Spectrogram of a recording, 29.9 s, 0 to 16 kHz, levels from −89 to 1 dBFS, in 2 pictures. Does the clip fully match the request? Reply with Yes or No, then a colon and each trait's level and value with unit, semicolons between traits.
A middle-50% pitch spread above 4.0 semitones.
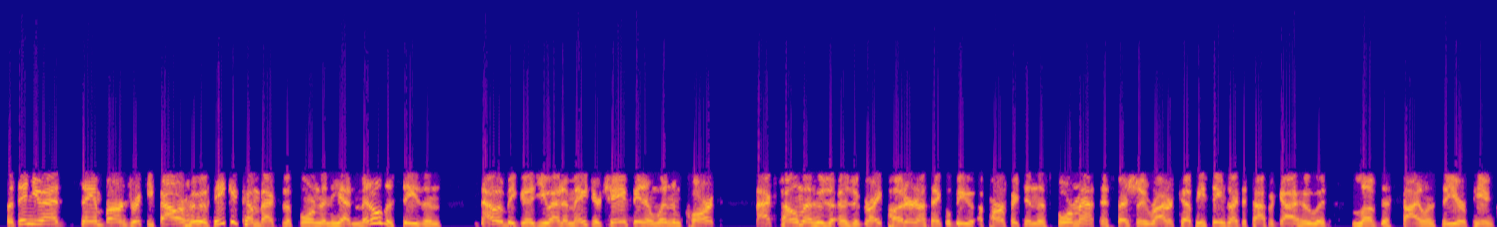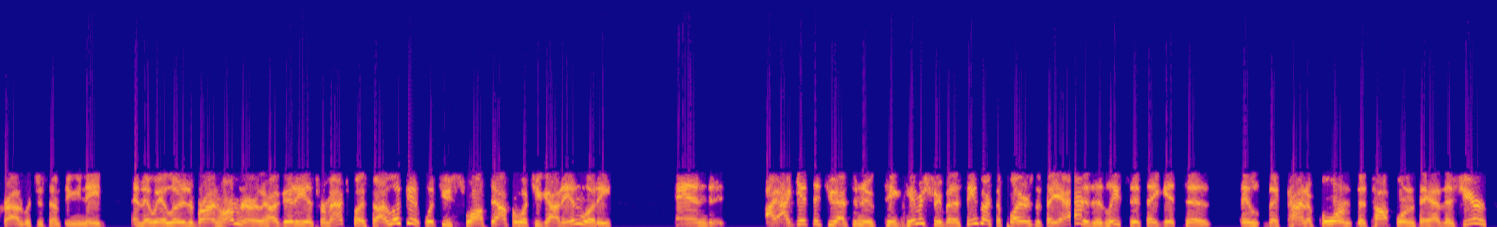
Yes: average, 4.5 semitones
